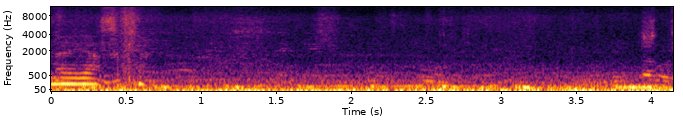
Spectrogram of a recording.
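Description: Knitted fabric rustles softly as a hand handles it.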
